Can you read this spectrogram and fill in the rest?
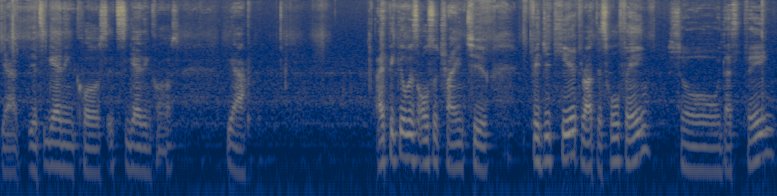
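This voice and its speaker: A woman with a strikingly deep voice talks through a live stream, hesitant and rambling, full of uh, like and restarts. Her voice sounds a little worn, and a faint hiss sits under it. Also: a little slow, pauses often, mellow. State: slightly worn voice. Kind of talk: live-stream reaction commentary.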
